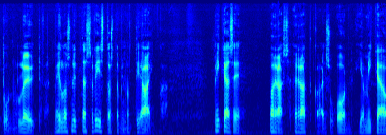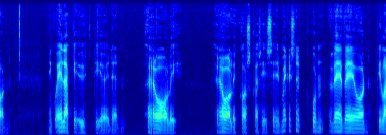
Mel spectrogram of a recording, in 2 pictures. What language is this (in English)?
Finnish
